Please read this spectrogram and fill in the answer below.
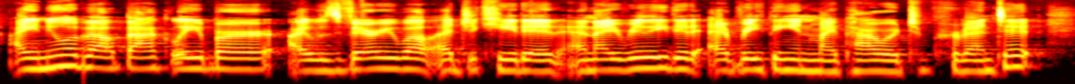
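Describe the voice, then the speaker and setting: A woman's voice: on the low side, fairly even intonation, fast, clean tone. A woman in her thirties, born in Argentina and raised in the U.S., candidly recounting her son's birth in an earnest, reflective monologue. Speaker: mother telling her birth story. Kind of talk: personal storytelling monologue.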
